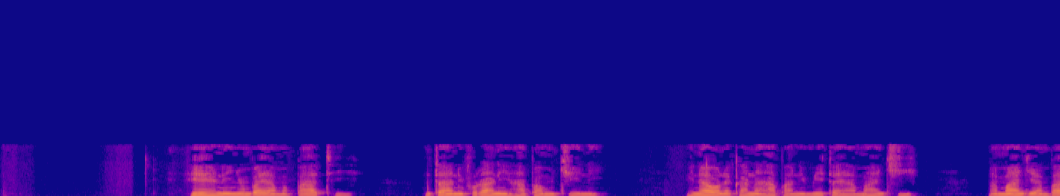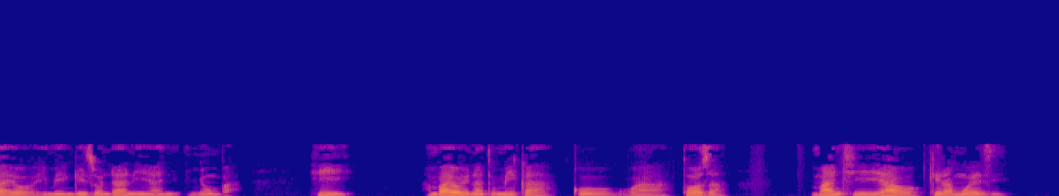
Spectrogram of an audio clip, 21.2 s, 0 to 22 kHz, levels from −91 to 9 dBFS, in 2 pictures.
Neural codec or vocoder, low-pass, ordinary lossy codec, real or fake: none; 7.2 kHz; MP3, 24 kbps; real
